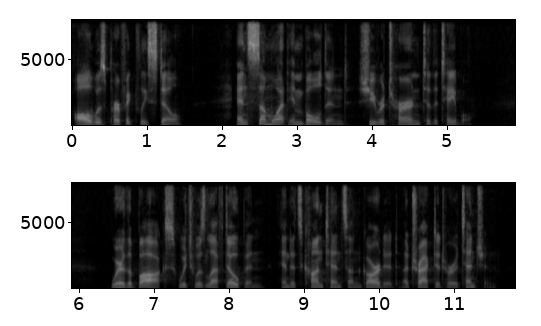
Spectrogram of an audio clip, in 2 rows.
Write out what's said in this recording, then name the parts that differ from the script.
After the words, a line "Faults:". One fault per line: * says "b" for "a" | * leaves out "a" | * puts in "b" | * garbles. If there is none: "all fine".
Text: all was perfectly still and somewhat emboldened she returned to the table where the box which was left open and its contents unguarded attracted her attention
all was perfectly still and somewhat emboldened she returned to the table where the box which was left open and its contents unguarded attracted her attention
Faults:
all fine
